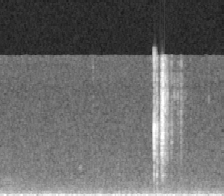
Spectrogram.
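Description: Near silence: room tone, with one brief, faint, high-pitched tick or scrape about one and a half seconds in.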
